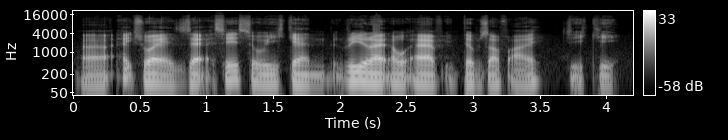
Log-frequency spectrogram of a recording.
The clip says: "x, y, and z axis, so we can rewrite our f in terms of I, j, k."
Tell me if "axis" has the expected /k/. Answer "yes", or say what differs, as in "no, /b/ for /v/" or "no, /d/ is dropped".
no, /k/ is dropped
